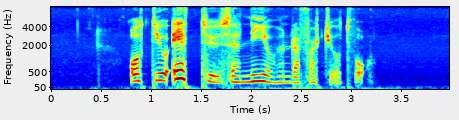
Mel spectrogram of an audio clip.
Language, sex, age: Swedish, female, 63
